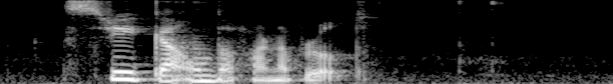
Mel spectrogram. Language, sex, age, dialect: Faroese, female, 15-35, Norðuroyggjar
